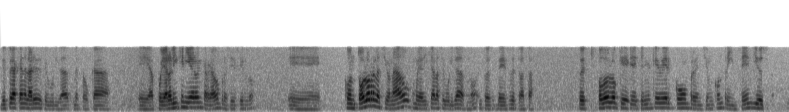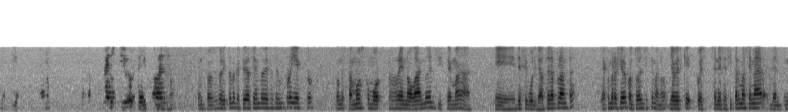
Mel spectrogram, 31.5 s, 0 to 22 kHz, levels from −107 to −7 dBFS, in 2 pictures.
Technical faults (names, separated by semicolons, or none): speech suppressed in double talk; other side's voice leaking through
